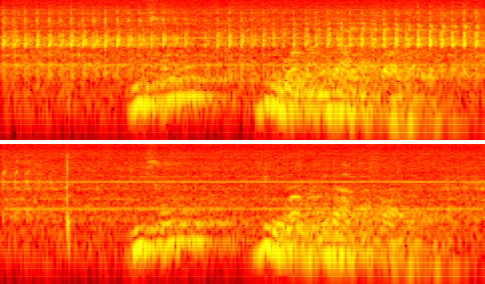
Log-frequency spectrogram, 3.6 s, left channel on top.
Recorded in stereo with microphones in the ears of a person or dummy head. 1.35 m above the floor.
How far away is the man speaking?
About 6.5 m.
